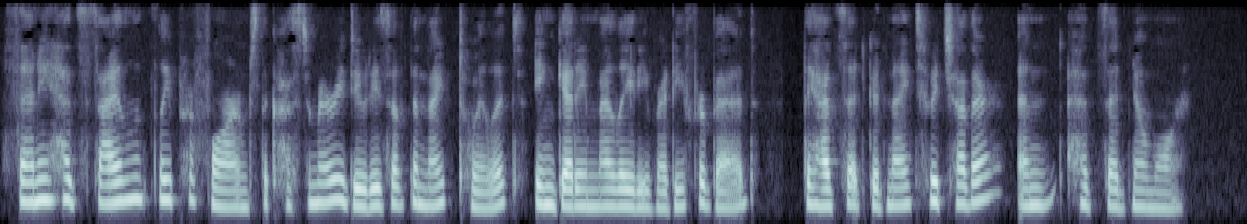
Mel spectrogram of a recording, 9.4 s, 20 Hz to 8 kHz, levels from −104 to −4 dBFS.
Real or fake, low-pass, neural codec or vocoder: real; 7.2 kHz; none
